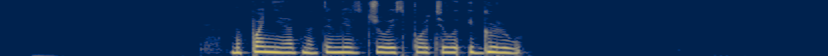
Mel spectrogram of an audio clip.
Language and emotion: Russian, angry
